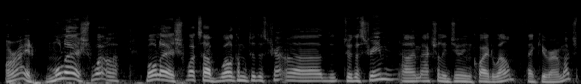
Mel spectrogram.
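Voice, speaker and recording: A man's voice: a little high, big pitch swings, brisk, mellow. A young Finnish man, speaking English with a Finnish accent, hosts a live stream Q&A in a friendly, hesitant way, often stopping and restarting his sentences. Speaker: host.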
